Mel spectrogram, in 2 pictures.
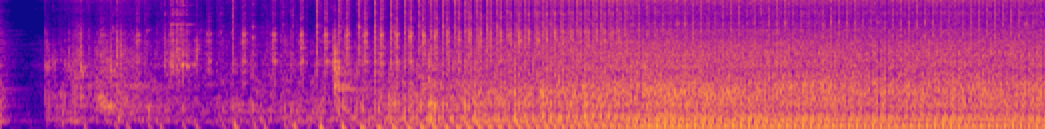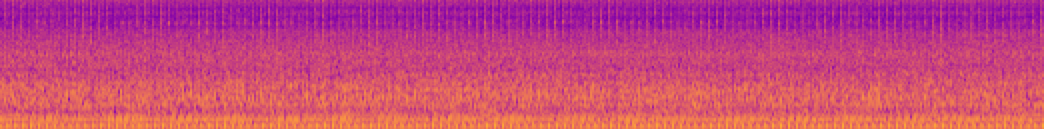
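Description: Victa four-stroke lawn mower engine starting up: it fires unevenly for a moment, then picks up speed with a rising note over about three seconds and settles into a steady, even run. It is being run to warm up before an oil change.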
